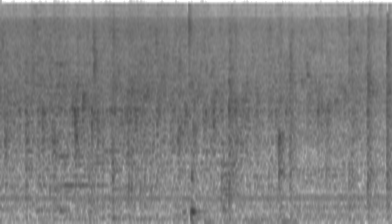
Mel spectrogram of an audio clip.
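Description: Chili pieces frying in hot oil for poha chivda give a steady, close hiss and crackle with small pops scattered throughout, no speech.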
